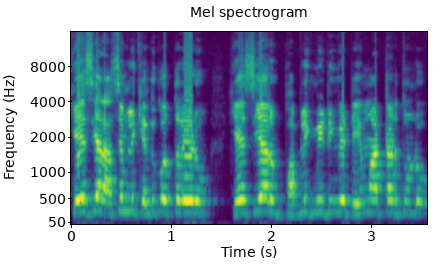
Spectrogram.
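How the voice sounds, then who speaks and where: A man's voice: very high-pitched, level tone, very fast, darkish tone. A man with a Telangana Telugu accent giving a combative political commentary monologue, firing off rhetorical questions. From Telangana, India. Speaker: political commentator, channel host.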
